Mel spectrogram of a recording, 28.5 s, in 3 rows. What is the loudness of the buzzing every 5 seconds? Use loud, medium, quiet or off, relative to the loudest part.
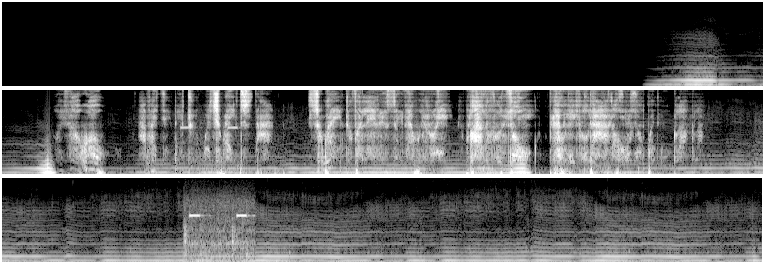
off, medium, loud, loud, medium, medium.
